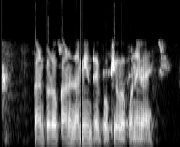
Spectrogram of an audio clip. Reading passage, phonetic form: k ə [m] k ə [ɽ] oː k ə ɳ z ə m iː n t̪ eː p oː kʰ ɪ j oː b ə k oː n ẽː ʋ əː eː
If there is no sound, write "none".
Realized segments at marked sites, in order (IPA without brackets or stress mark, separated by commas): ɳ, ɽ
